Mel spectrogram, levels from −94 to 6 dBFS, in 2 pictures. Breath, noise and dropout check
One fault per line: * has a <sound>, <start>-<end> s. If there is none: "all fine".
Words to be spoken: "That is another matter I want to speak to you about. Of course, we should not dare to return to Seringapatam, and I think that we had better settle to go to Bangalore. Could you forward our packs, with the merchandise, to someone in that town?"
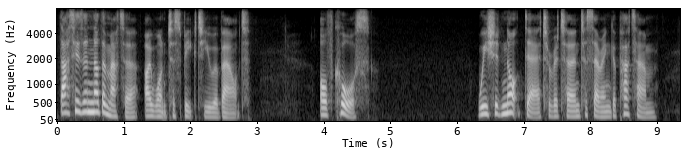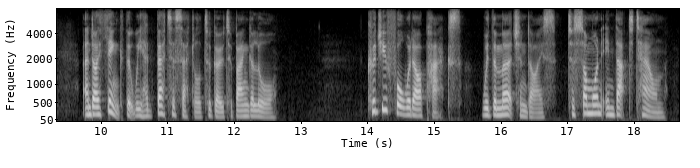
all fine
